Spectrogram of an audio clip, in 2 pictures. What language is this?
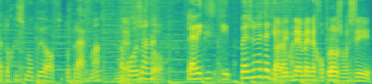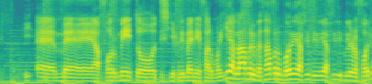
Greek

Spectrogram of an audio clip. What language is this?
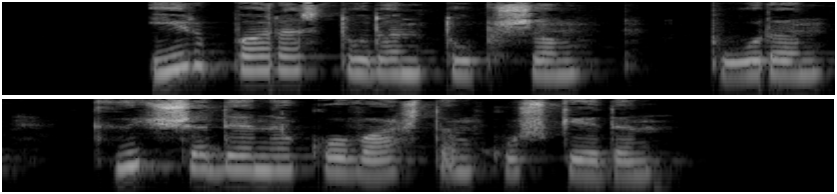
Mari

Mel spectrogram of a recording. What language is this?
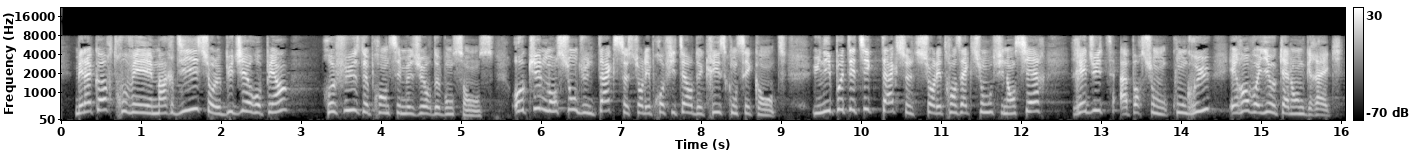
French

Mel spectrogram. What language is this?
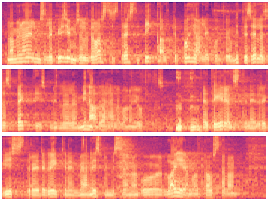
Estonian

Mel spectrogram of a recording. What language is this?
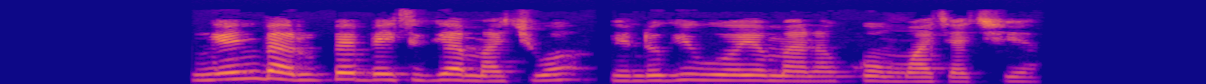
Luo (Kenya and Tanzania)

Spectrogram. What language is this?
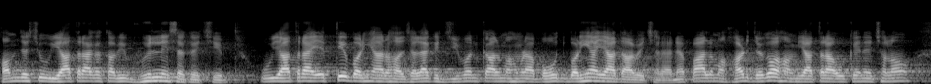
Maithili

